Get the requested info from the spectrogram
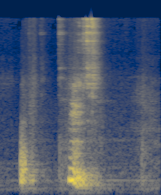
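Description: A woman's short murmured "hmm" with an audible breath about a second in, after a brief click near the start.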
